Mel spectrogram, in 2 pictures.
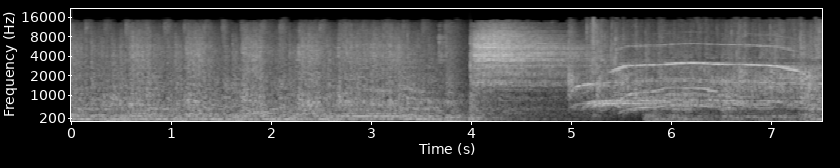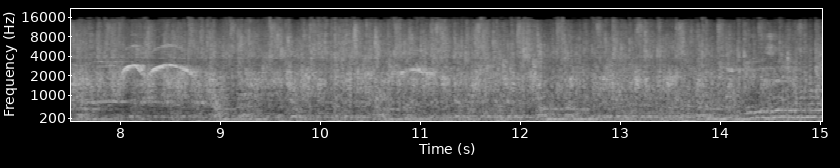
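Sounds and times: rock drum kit playing: 0.0s - 15.0s
crowd whistling: 5.0s - 9.1s, 10.6s - 11.5s, 14.0s - 14.6s
audience applause: 5.0s - 15.0s.

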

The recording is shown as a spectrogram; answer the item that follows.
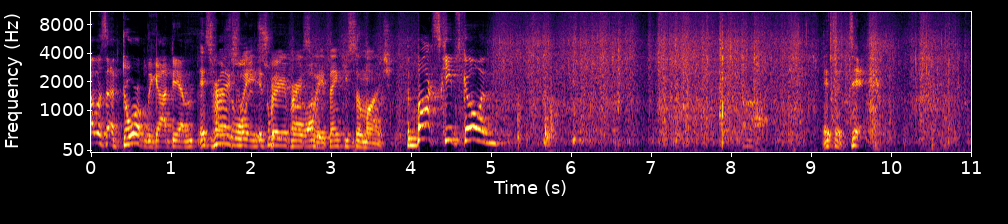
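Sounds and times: plastic and packing material rustling: 1.6s - 11.0s
sharp plastic crackles: 3.1s - 11.0s.

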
